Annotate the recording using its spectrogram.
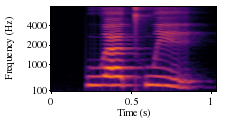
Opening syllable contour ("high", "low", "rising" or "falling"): high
